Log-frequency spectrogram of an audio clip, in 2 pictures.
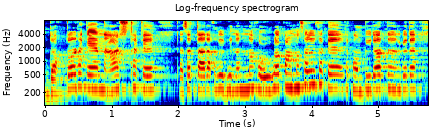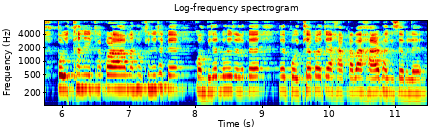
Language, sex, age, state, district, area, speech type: Assamese, female, 30-45, Assam, Jorhat, urban, spontaneous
